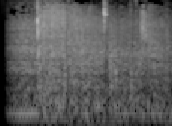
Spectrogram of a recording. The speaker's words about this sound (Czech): Zveřejnil i záběry, které mají ukazovat střelbu z budovy školy OSN na severu Gazy.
